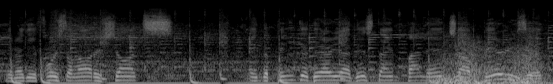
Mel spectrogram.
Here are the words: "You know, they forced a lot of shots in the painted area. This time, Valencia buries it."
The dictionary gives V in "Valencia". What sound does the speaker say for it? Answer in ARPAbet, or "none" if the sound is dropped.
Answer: F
